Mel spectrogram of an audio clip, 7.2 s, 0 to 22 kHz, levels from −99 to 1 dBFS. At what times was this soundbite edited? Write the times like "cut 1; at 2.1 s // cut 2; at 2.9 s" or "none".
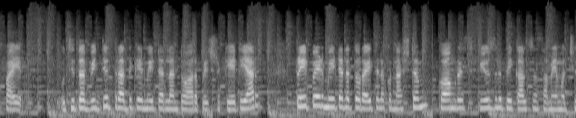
none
